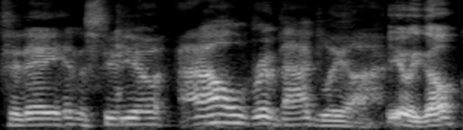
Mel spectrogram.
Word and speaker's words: Ravaglia: in the studio, Al Ravaglia. Here we go. How you doing? I said it right, Ravaglia? Ravaglia, yeah, Ravaglia. Oh, Ravaglia. The G silent. The Yeah. G is silent.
